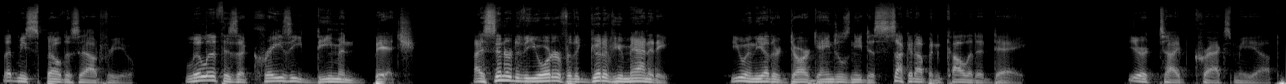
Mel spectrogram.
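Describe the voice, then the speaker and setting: An actor playing a cocky, sarcastic hardboiled supernatural detective, narrating and trading defiant lines in a noir audio drama. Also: male voice, mid-range voice, expressive, normal speed, a little mellow, natural voice. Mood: cocky taunting.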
